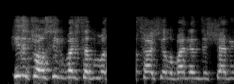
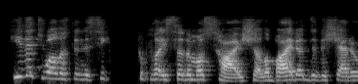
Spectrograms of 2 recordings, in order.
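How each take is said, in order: First: It is said fast. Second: It is said slowly.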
